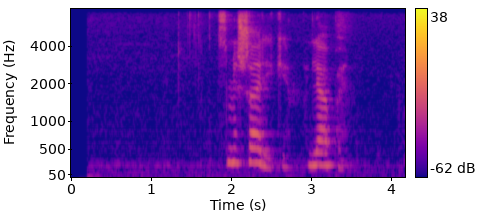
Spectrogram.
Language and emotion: Russian, neutral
